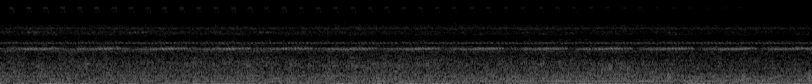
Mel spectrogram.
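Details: Crickets chirp on an evening deck beside a lounging chihuahua puppy, a steady stream of pulsed high trills repeating evenly over soft broadband background noise.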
